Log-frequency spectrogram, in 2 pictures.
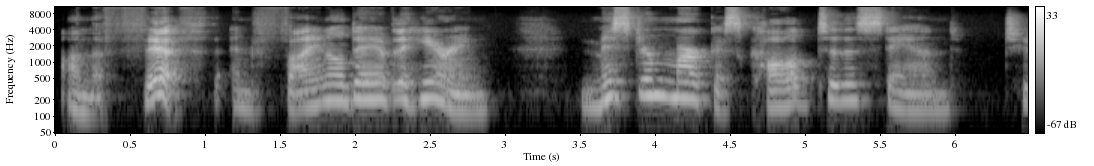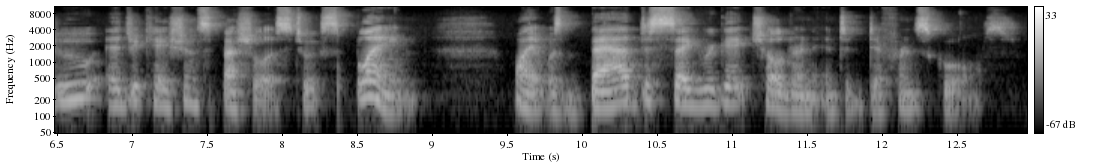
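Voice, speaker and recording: A man reading a children's book aloud as a teacher, with dramatic, emphatic phrasing and pauses. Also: on the high side, lively intonation, creaky, sharp tone. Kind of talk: expressive children's read-aloud.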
